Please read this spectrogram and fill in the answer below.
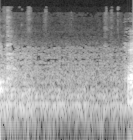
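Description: Near silence: faint room tone between spoken words.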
